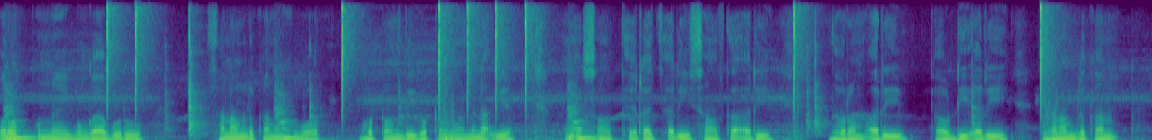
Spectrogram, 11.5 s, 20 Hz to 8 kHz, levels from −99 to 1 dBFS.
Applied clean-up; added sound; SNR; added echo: none; Fire + Bowed string instrument; 6 dB; none.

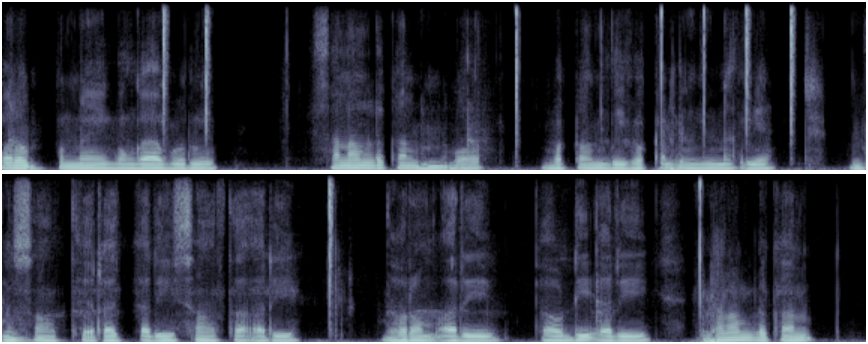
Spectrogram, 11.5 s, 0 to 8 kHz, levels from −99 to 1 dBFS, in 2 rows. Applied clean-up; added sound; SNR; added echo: neural diffusion model UNIVERSE++.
